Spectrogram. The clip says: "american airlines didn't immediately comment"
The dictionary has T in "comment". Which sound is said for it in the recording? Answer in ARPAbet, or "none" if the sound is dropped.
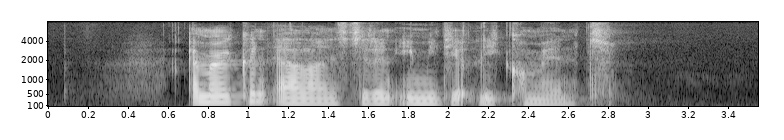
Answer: T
